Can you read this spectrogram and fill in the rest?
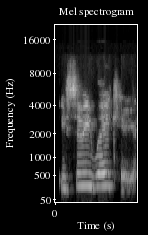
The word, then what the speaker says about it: Usui Reiki: Usui Reiki.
